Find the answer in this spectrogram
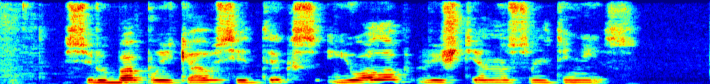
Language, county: Lithuanian, Vilnius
